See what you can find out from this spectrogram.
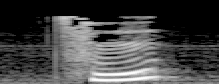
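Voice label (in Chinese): "词", Mandarin; chinese-flashcards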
